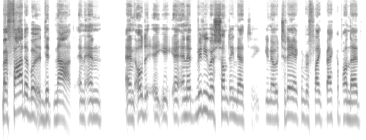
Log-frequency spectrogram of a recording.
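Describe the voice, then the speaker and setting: A man's voice: on the high side, steady tone, no echo. Earnest man, dry sound. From Netherlands. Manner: earnest and halting, with frequent restarts. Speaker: podcast guest, leadership coach and mentor. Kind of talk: reflective personal storytelling in a podcast interview.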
